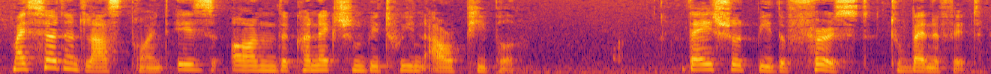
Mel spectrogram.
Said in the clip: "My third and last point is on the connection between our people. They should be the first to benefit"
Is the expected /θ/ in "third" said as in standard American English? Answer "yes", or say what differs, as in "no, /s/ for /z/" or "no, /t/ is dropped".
no, /s/ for /θ/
